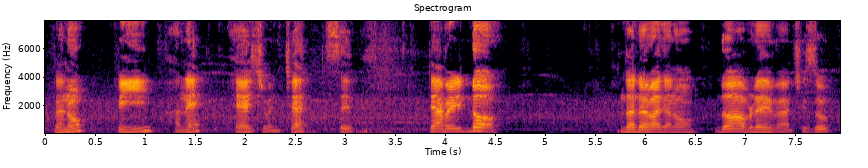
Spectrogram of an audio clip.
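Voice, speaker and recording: A man teaching a lesson. He asks questions and then slowly repeats the answers in a call-and-answer drill. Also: fairly high pitch, pushed and bright, a little hiss or hum.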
